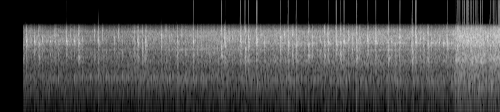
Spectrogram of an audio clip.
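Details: Jeep Cherokee at idle: sharp, fairly regular knock about three times a second above the running engine; owner suspects loose flexplate bolts, not confirmed.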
